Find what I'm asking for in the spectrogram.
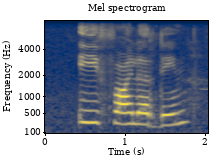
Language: Afrikaans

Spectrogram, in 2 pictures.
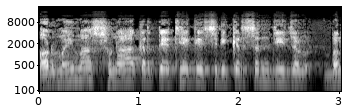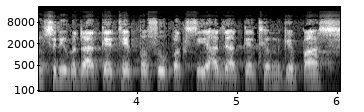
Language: Hindi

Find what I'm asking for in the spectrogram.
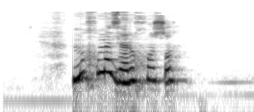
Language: Kabardian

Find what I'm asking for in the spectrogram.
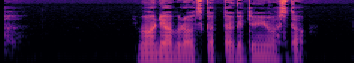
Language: Japanese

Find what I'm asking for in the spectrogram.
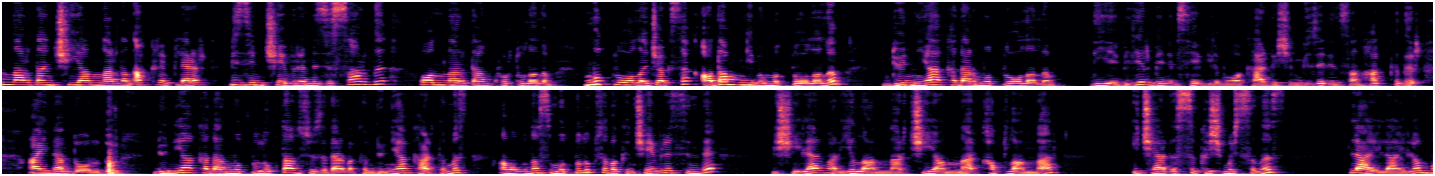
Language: Turkish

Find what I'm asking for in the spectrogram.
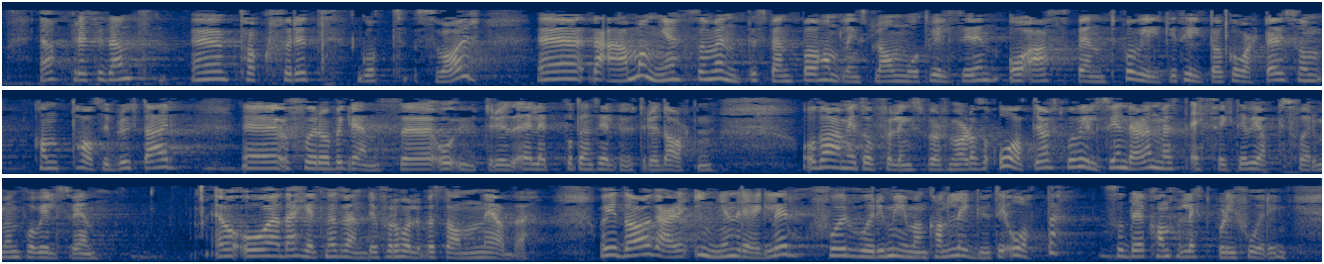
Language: Norwegian Bokmål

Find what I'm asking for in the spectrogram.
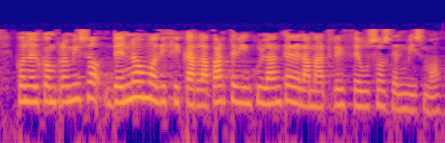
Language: Spanish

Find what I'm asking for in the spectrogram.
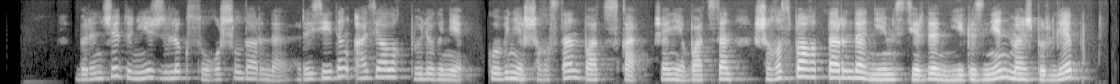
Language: Kazakh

